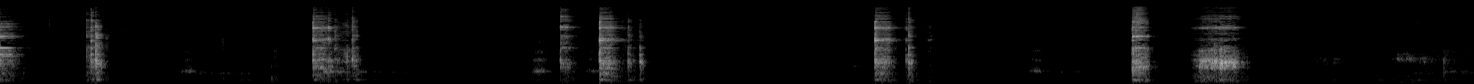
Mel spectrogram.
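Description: A metal spoon clinks and scrapes against a ceramic bowl and mug as boiled sweet corn kernels are spooned from one into the other. There are about seven separate clinks, a second or two apart.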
